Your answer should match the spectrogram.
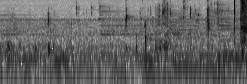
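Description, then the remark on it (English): Quiet sipping of tea, a mix of sweet tea and sweet chai tea: soft wet mouth sounds and small liquid slurps scattered over a few seconds, with a faint low hum in the background and no talking. “I'm gonna get a sip of tea.”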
